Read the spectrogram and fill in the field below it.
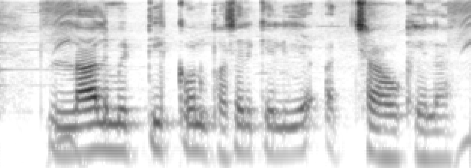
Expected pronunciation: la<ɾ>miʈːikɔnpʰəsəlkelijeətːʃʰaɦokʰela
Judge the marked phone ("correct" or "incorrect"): incorrect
